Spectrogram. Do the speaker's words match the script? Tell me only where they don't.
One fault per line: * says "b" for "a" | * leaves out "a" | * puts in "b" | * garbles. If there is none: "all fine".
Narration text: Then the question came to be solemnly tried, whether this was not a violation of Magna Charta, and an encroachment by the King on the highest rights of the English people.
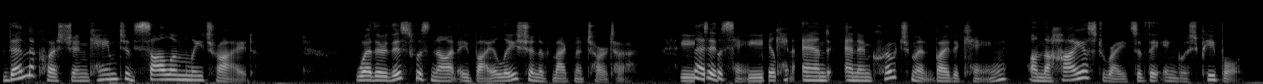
* leaves out "be"
* garbles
